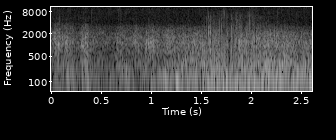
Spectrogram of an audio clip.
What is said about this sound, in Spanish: ¡Llueve!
